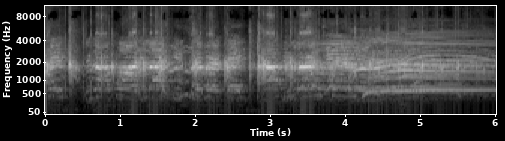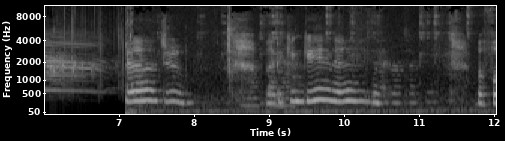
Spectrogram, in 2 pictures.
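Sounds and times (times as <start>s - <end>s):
group singing together: 0.0s - 4.4s
hands clapping: 0.0s - 7.1s.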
